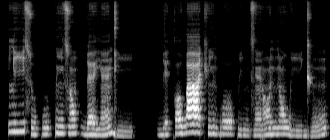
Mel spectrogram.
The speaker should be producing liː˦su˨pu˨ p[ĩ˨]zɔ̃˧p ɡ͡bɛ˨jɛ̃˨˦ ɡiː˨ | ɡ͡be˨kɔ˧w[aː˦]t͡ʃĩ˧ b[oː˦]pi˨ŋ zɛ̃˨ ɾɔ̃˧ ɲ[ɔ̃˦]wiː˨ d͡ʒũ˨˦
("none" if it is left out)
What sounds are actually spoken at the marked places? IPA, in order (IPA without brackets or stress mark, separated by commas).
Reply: ĩ˧, aː˦, oː˧, ɔ̃˦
